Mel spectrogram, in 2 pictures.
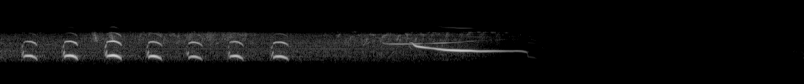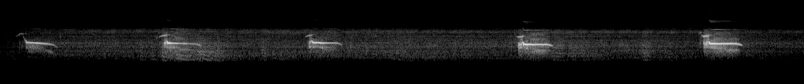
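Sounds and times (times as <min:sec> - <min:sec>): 
short-toed snake eagle whistling calls: 0:00.0 - 0:02.9, 0:03.8 - 0:05.4, 0:08.2 - 0:08.6, 0:09.6 - 0:10.3, 0:11.1 - 0:11.5, 0:13.2 - 0:13.8, 0:15.0 - 0:15.6.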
